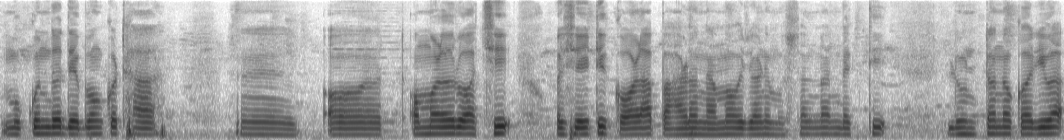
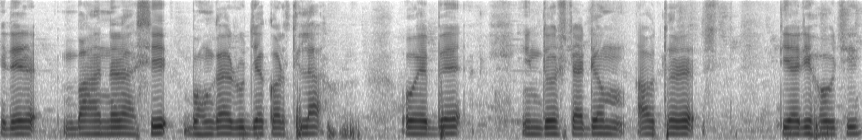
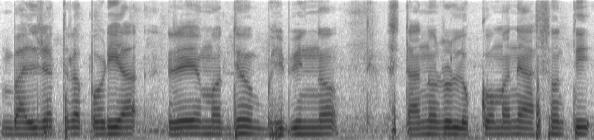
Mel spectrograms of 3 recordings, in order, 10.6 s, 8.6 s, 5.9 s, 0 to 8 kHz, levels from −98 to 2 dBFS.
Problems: constant background noise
